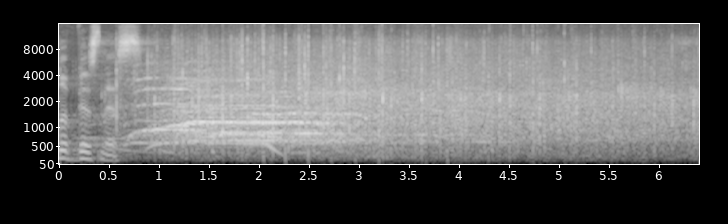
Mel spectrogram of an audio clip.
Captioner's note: cheers, applause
